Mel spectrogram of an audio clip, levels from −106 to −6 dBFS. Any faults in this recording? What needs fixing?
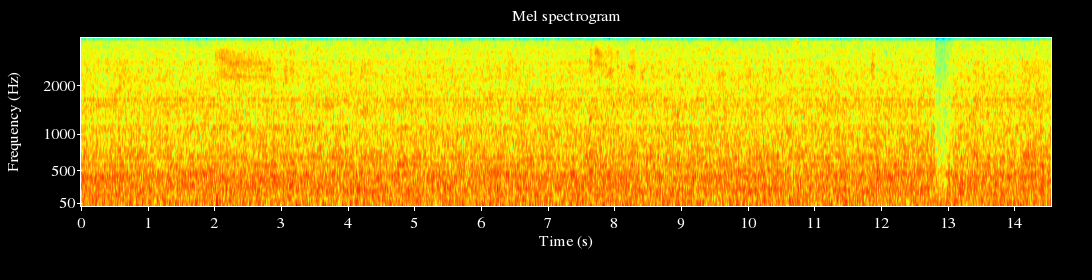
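There's an echo leak running the whole way through, from 0 to about 14.6 seconds. A delayed copy of the speech trails the original by roughly 0.3 s, and it sits about 5 dB above the direct speech. That's most likely the far end playing the call on a loudspeaker, with its echo canceller letting the mic pickup slip back into the call. Everything tops out around 4 kHz, which fits a narrowband telephone codec. To prevent it, have that side use a headset or tune its echo canceller for the speaker-to-mic path.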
